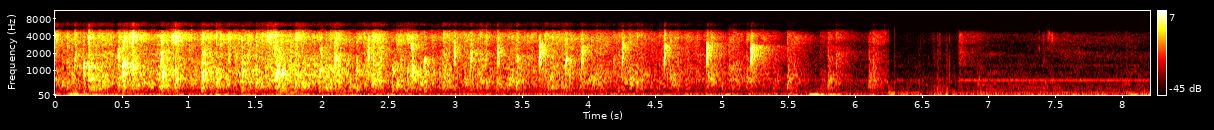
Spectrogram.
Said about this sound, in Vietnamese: Xin quý vị ngồi trong một tràng pháo tay.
